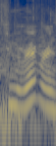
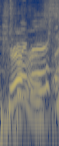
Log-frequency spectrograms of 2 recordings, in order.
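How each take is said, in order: First: The name is said in full as two words. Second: The name is squeezed into one short word. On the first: "I'm not from Two Rivers either" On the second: "and I don't say Trivers"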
